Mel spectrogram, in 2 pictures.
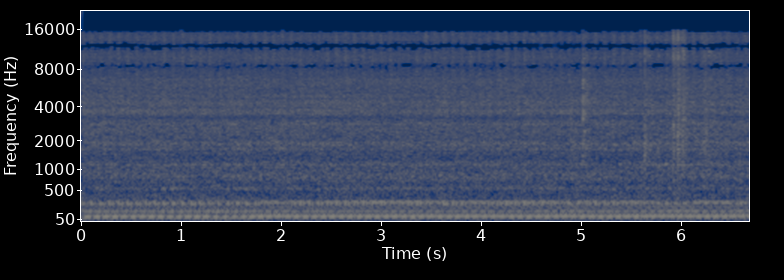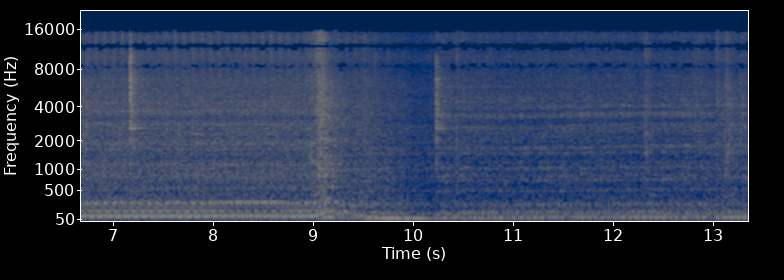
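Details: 1976 Chevrolet K10 Silverado V8 idling outdoors in wind after finishing an NP205 transfer case swap, rebuilt transmission, new Warn lock-out hubs and a kick-down cable leak fix; steady even low rumble, no knocks or misses, normal healthy idle.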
